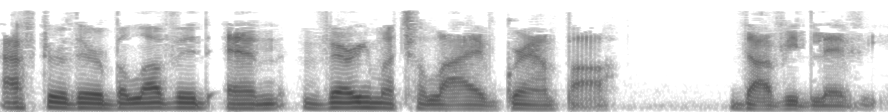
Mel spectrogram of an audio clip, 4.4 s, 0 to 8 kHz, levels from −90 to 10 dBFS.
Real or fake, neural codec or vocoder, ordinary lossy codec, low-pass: real; none; MP3, 24 kbps; 7.2 kHz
